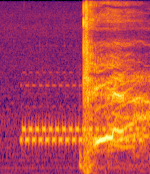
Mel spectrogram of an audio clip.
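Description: A house phone rings with a rapid, warbling electronic trill, steady, before a sudden burst of noise and a voice cut across it.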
